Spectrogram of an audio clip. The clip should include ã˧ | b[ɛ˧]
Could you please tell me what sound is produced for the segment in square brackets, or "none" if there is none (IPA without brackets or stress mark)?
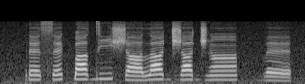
ɛ˨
